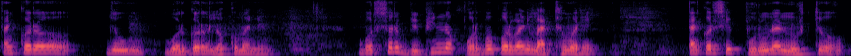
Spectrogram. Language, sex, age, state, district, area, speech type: Odia, male, 18-30, Odisha, Balasore, rural, spontaneous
